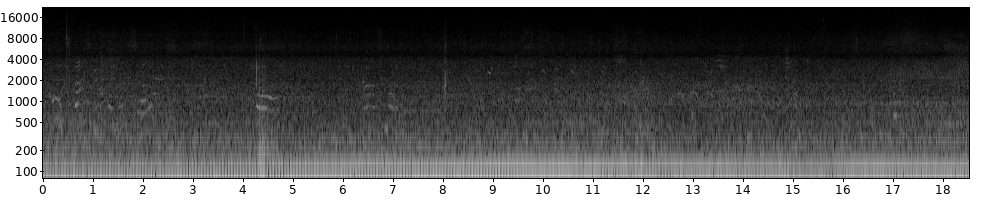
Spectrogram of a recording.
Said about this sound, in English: And that's good because the wind's picked up a little bit, so I'm hoping we can capture some of the sounds of the rigging and the harbour around me.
